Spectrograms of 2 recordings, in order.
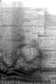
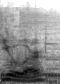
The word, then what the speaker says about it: Euler: greek letter pi this man's name was leonard euler yes i know it looks like euler but it's pronounced as euler you might have heard of him he didn't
